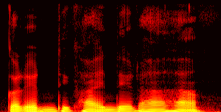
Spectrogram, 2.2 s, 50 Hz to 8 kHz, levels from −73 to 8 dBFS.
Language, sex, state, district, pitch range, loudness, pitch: Hindi, male, Bihar, Patna, 115-125 Hz, -15 LUFS, 120 Hz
